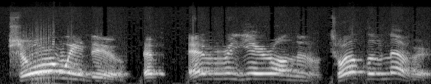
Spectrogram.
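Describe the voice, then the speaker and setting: Casting: folksy filling-station man, high sharp voice, sardonic, radio play. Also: sing-song, slow, exaggerated voice, rough recording. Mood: amused, scoffing. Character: chatty, scoffing highway gas station attendant. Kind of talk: radio drama acting.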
